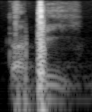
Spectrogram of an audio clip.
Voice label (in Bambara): "tapi", Bambara; objets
